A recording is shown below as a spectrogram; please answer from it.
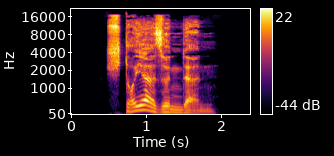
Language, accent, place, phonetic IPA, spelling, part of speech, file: German, Germany, Berlin, [ˈʃtɔɪ̯ɐˌzʏndɐn], Steuersündern, noun, De-Steuersündern.ogg
- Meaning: dative plural of Steuersünder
